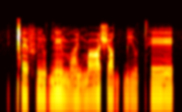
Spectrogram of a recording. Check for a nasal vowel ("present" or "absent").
present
